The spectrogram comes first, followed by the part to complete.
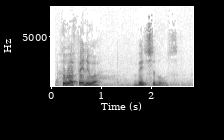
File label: hua whenua, maori words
